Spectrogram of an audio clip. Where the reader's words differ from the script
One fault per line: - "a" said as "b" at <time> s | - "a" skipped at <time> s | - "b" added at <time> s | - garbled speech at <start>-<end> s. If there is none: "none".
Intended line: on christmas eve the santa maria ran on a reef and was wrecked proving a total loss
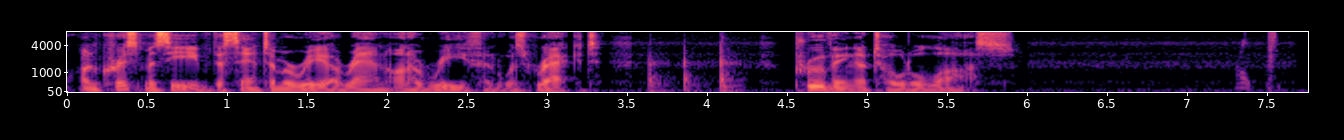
none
